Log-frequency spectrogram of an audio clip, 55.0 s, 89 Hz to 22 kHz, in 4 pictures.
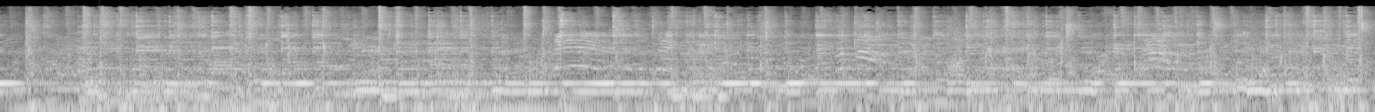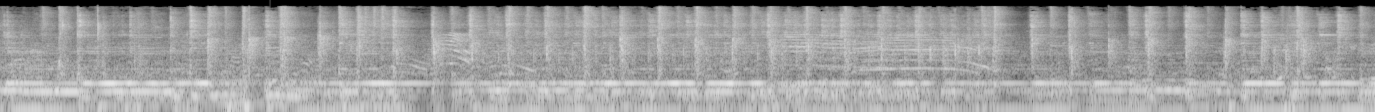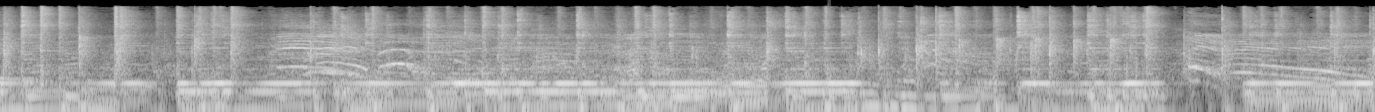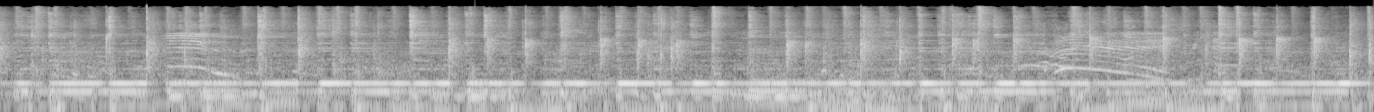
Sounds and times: Flamenco: 0.0 - 54.9
Speech: 3.7 - 14.4, 16.4 - 19.6, 30.1 - 35.8, 39.2 - 43.7, 51.4 - 53.6.

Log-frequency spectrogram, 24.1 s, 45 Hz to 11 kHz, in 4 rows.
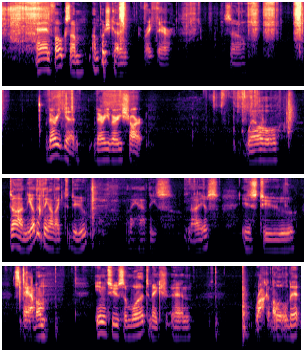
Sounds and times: Inside, small room: 0.0 - 24.1
Speech: 0.7 - 3.4, 4.4 - 4.9, 6.8 - 9.0, 10.8 - 11.6, 12.2 - 13.9, 14.6 - 19.1, 20.0 - 22.0, 23.2 - 24.1.

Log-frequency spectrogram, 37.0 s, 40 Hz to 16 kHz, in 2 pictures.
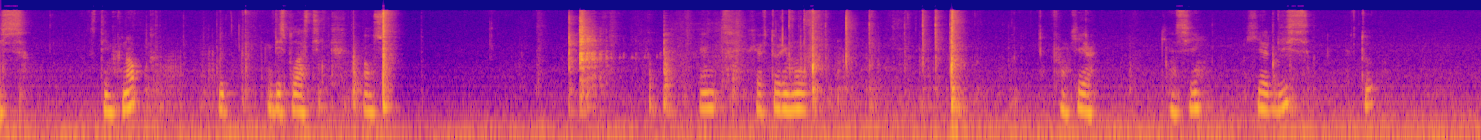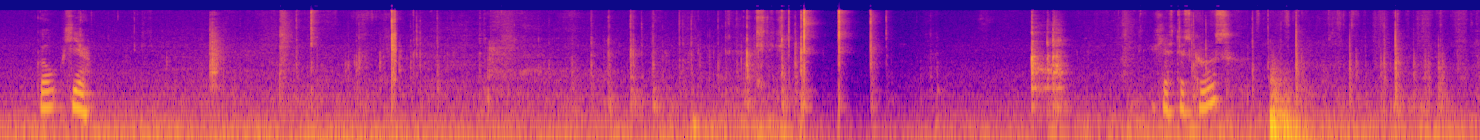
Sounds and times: Speech: 0.0 - 0.4, 1.1 - 1.8, 2.7 - 5.0, 8.7 - 10.2, 13.1 - 13.8, 14.5 - 17.2, 19.0 - 19.7, 32.9 - 34.0.

